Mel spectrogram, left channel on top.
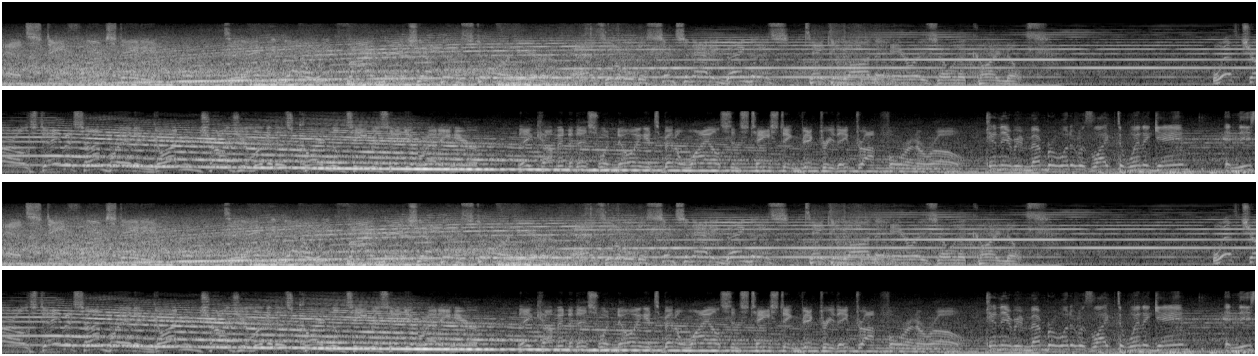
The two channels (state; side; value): identical; both; correlation 1.00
